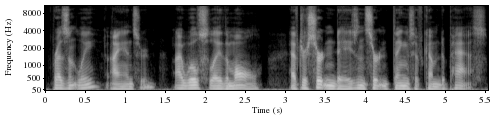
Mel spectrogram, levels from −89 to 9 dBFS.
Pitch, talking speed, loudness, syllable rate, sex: 100 Hz, 185 wpm, -19 LUFS, 5.3 syllables/s, male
